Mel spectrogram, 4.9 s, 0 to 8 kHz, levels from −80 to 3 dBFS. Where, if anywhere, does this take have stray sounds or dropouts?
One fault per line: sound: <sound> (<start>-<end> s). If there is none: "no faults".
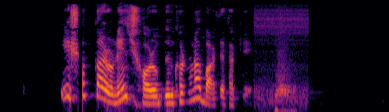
sound: dropout (1.0-1.0 s)
sound: whoosh (3.4-3.7 s)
